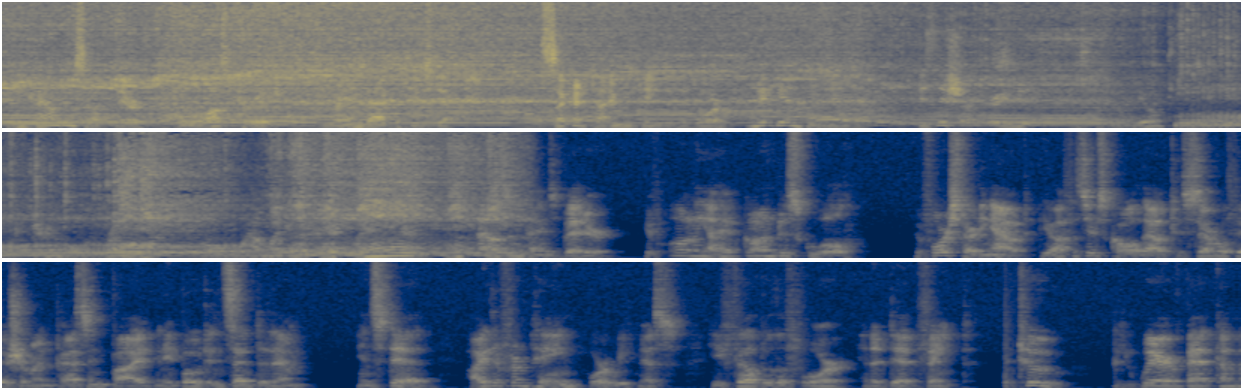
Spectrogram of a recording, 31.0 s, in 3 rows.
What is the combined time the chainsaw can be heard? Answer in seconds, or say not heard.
15 s.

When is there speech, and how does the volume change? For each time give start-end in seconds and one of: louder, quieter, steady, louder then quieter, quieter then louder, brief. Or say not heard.
0.1-30.9 quieter.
